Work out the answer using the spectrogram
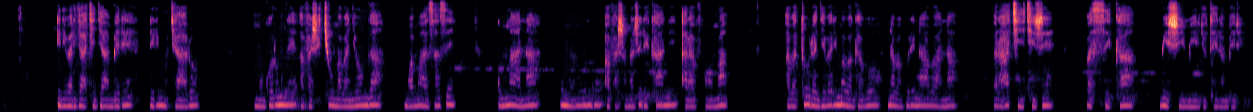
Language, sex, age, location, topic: Kinyarwanda, female, 36-49, Kigali, health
